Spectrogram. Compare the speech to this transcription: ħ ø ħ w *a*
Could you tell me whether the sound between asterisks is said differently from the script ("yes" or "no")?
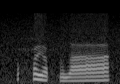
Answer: no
